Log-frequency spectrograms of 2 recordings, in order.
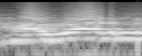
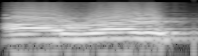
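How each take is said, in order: First: The word begins with an h sound. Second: The word begins with a vowel sound. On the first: The speaker calls it wrong. "इसको हवर नहीं कहते हैं" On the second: The speaker calls it right. "अवर कहते हैं"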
